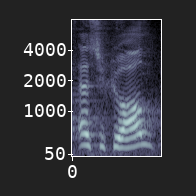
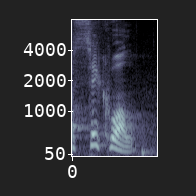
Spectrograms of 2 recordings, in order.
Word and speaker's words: SQL: the relation relational database so it can pronounce as SQL or sequel as if you all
